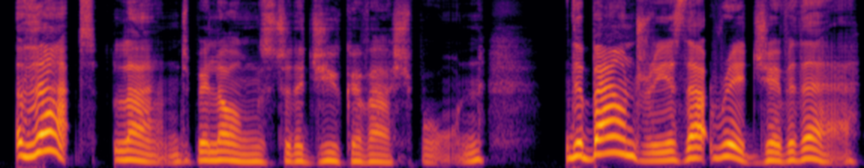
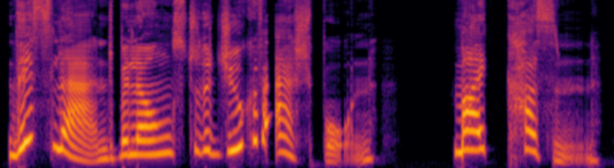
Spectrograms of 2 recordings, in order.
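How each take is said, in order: First: Lower, unruffled gentleman's voice; calm correction. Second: Put-on higher, offended young lady; indignant. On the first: Acted. Stranger calmly correcting Belle about the boundary, lower and cool. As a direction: correct her coolly, unbothered. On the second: Belle insisting the land is her cousin's, indignant. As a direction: insist on it, bristling.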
